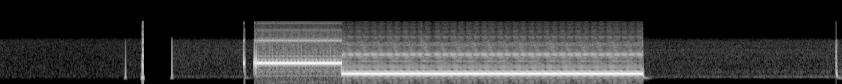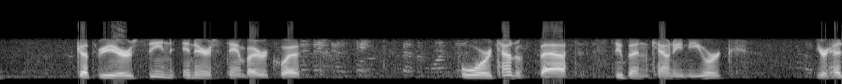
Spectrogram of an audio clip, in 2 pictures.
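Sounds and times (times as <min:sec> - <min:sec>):
radio dispatch alert tones: 0:02.4 - 0:06.5
speech: 0:09.5 - 0:11.8, 0:13.0 - 0:15.8, 0:16.6 - 0:16.8.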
